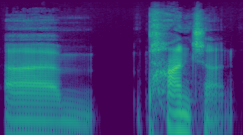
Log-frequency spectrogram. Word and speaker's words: banchan: Speaking of simplicity or not, Banchan, Banchan, pronounced Banchan typically, I would say.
